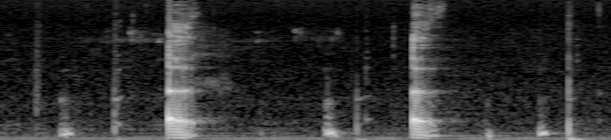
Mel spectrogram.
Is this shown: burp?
yes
